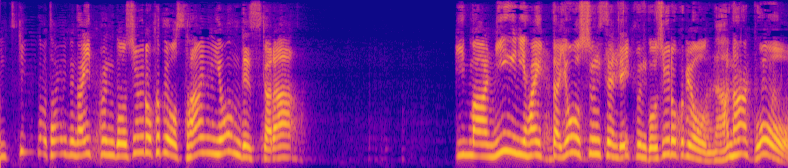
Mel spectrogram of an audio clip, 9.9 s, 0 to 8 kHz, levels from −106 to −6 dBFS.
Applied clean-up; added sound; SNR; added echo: neural mask model DeepFilterNet 3.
